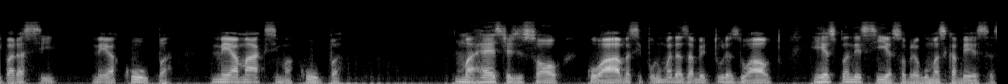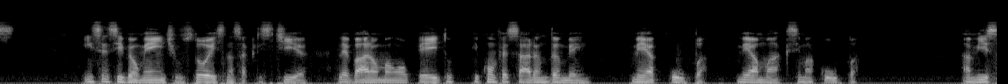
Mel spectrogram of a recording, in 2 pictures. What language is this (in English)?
Portuguese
